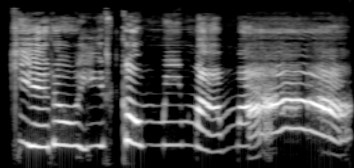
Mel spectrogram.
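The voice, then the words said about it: High-pitched trembling child's voice. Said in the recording (Spanish): “con una aguda voz infantil que temblaba”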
